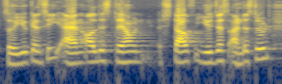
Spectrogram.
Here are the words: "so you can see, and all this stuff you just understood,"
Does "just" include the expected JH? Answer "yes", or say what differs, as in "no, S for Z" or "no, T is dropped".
yes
